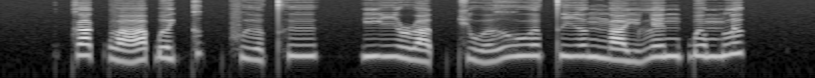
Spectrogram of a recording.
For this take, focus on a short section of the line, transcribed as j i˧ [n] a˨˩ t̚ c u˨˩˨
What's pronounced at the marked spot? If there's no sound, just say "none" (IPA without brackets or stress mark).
ɹ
